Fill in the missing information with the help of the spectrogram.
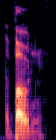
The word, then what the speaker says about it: Bowden: So he must Bowden. – Be what? Bowden. I know. – So let's get in that. It's spelled Bowden. It's pronounced Bowden.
